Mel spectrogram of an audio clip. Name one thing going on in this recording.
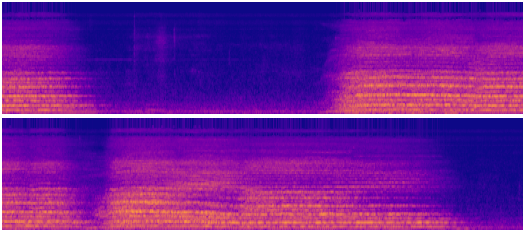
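A group of men and women sings a chant together.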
